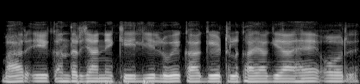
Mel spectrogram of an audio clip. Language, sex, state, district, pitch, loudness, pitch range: Hindi, male, Himachal Pradesh, Shimla, 140 Hz, -17 LUFS, 135-145 Hz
